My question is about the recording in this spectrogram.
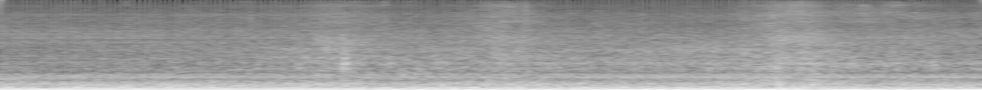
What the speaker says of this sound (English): Driving up Lancaster.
